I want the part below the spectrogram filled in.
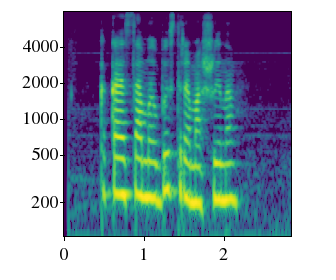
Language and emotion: Russian, neutral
